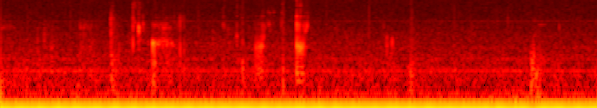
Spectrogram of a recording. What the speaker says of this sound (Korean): 이거 하나 먹을게요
